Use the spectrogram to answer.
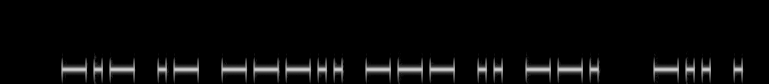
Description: Morse code, heard as a keyed tone, about 15 wpm, 700 Hz. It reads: KA8OIG DE
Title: USA Callsign DE Callsign - 6 Characters - 15wpm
